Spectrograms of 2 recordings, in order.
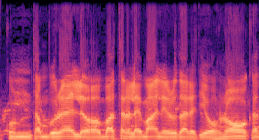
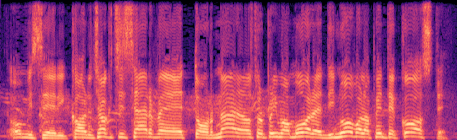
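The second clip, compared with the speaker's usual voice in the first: impassioned plea; 6 semitones higher than usual. Real, not acted. Preacher calling back to Pentecost.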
